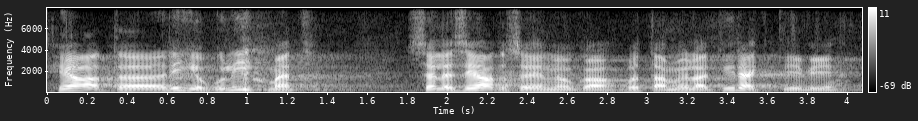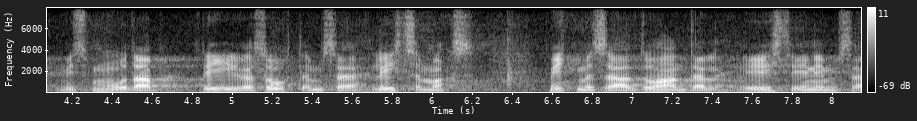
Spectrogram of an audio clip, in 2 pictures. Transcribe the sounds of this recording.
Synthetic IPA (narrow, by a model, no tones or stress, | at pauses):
he̞ɑd̪̥riːɡiikuliːkme̞d̪̥ | se̞lːe̞s̬e̞ɑd̪use̞ːlnuɡɑvɤt̪ːˑɑmeylɛd̪̥iɾe̞k̚t̪iːvimismuːd̪ɑb̥riːɡiɡ̥ɑsuht̪lemise̞liht̪sɑmɑksmit̪ˑmeseɑlt̪uɦɑnd̪̥e̞lje̞ːsʲt̪iinimese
